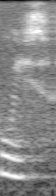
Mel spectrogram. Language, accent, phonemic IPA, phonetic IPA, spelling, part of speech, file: Armenian, Eastern Armenian, /hujs/, [hujs], հույս, noun, Hy-հույս.ogg
- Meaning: hope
